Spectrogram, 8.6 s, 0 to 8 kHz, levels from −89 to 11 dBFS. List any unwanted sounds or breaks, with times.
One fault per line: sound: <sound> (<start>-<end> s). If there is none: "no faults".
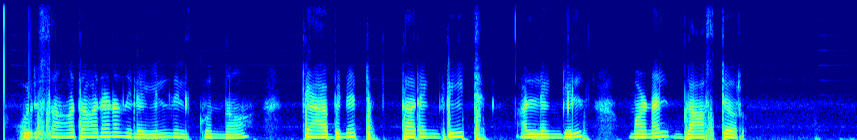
no faults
